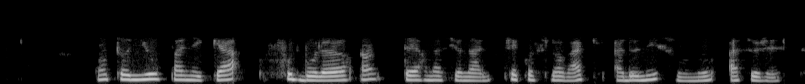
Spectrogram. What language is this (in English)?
French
